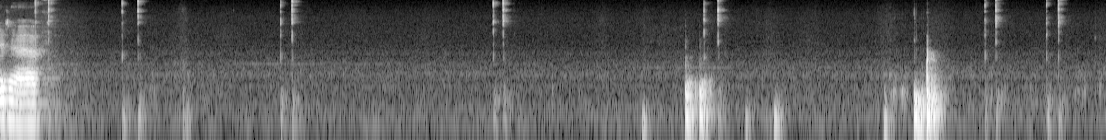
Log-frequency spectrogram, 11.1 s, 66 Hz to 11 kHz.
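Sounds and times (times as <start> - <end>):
computer mouse clicks: 0.3 - 0.6, 1.2 - 1.5, 2.8 - 3.0, 4.9 - 5.2, 7.0 - 7.4, 9.8 - 10.7.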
